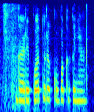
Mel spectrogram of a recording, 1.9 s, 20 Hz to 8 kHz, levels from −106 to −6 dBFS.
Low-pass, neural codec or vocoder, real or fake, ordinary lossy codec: 7.2 kHz; codec, 24 kHz, 6 kbps, HILCodec; fake; MP3, 48 kbps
